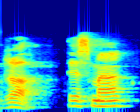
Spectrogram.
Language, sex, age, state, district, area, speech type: Nepali, male, 30-45, West Bengal, Kalimpong, rural, spontaneous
